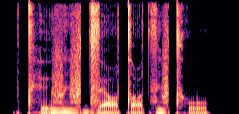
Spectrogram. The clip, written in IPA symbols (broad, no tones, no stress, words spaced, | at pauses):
tʰḛviv d͡zæ̰ tˤḛt͡sivtʰo̰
